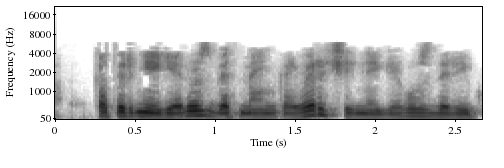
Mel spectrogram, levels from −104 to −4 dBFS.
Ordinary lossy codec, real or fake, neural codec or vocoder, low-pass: MP3, 24 kbps; fake; codec, 16 kHz in and 24 kHz out, 0.9 kbps, LongCat-Audio-Codec, fine tuned four codebook decoder; 7.2 kHz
